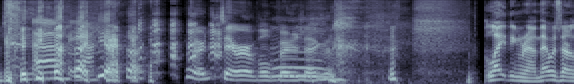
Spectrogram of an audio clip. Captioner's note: laughs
